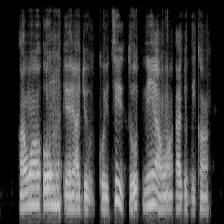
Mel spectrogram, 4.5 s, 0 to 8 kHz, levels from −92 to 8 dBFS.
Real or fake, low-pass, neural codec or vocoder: fake; 7.2 kHz; autoencoder, 48 kHz, 32 numbers a frame, DAC-VAE, trained on Japanese speech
